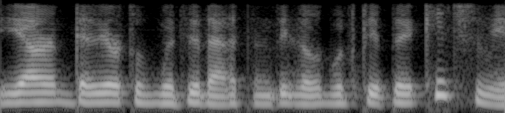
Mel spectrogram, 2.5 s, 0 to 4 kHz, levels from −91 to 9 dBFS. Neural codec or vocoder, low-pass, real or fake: codec, 16 kHz, 0.5 kbps, FreqCodec, larger model; 3.6 kHz; fake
